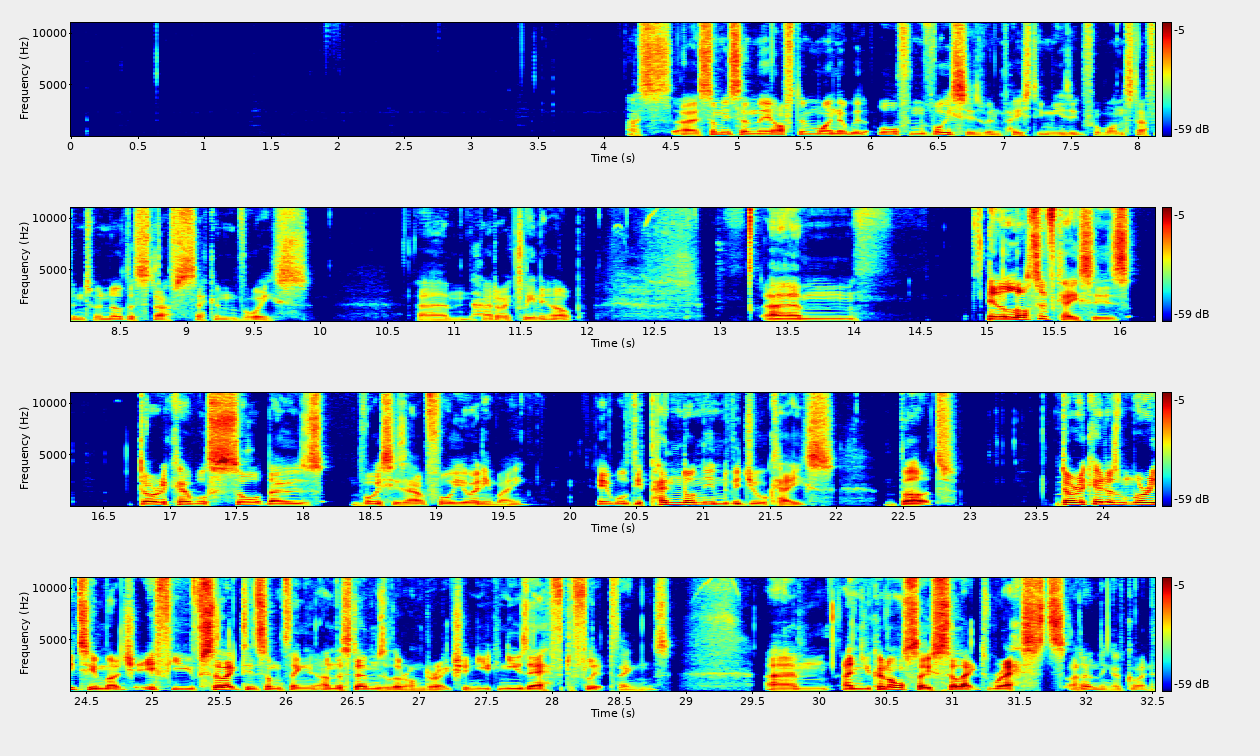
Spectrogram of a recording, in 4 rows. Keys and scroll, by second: 25.9 f.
